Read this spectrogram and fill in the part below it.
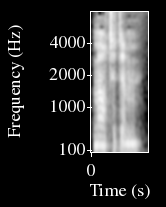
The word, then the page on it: martyrdom: British English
